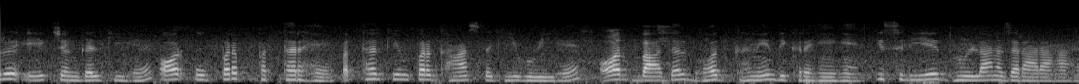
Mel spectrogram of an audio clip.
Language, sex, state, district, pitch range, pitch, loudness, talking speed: Hindi, female, Maharashtra, Nagpur, 185-225 Hz, 195 Hz, -24 LUFS, 155 wpm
